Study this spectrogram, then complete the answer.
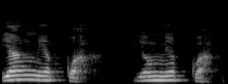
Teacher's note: দুই গিউক মিলে উচ্চারণটা একটু দ্বিত্ব হয়ে একত্রিত হয়ে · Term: দ্বিত্ব উচ্চারণের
